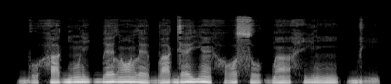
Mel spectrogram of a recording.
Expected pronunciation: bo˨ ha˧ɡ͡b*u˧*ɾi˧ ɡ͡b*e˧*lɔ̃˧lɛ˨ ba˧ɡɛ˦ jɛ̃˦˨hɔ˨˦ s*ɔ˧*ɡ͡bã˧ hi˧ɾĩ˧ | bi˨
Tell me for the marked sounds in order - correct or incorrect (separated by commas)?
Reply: incorrect, incorrect, incorrect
